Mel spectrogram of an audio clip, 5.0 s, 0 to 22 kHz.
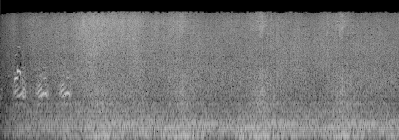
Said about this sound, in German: So hört es sich an, wenn die NBW Wind in Energie verwandelt. Unser neuer Ostseewindpark NBW Baltic 2 erzeugt jetzt umweltschonend Strom für bis zu 340.000 Haushalte im Jahr.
